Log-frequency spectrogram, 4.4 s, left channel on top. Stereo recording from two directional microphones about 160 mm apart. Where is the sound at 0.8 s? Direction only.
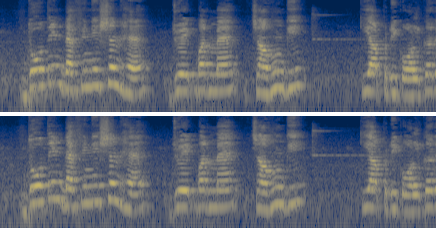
40° left (ahead or behind).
